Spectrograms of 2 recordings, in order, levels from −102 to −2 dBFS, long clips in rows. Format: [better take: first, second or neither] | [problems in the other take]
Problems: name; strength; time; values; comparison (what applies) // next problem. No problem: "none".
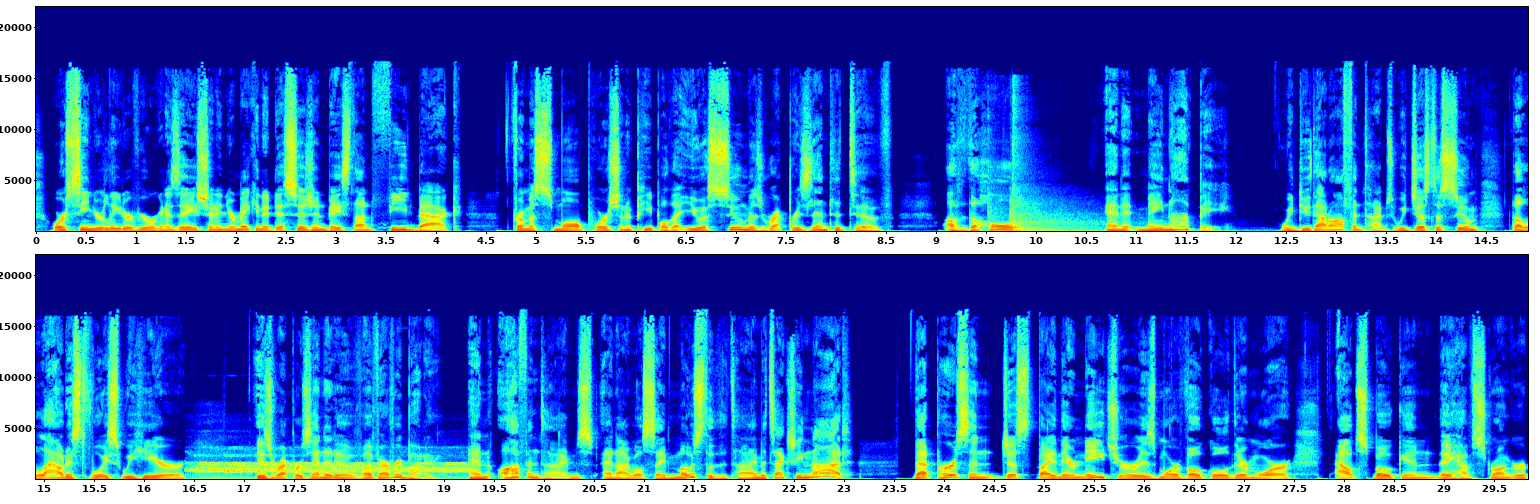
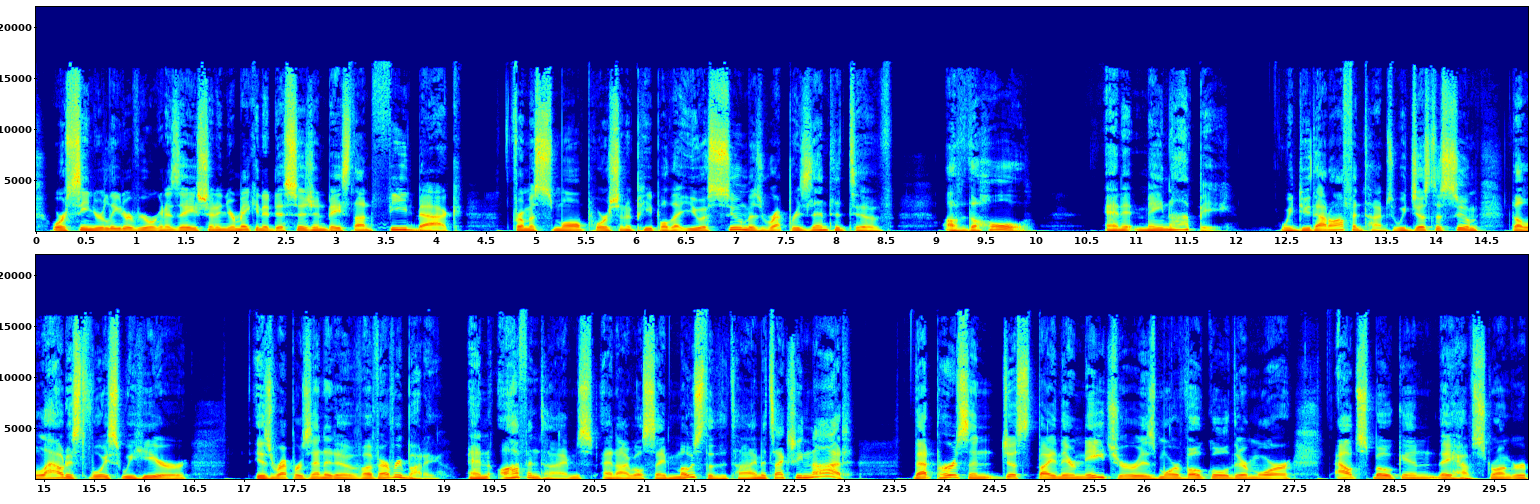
second | door banging; faint; from 9.5 to 11 s; peak 15 dB below the speech // siren; noticeable; from 16 to 19 s; peak 7 dB below the speech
